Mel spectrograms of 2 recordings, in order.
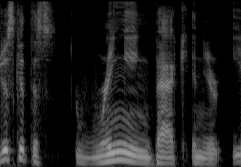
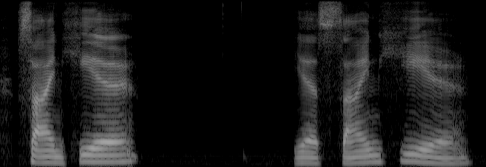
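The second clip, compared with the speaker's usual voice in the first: very slow, unhurried clerk voice, "here" drawn out. Voicing a desk clerk who helps guests: slow put-on clerk voice.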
